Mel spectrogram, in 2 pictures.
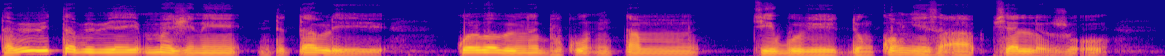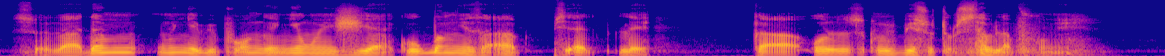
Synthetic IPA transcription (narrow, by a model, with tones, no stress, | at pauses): ta˨bi˦bi˦ta˨bi˦bi˦ma˦˨ʒi˦nɨ˦n̩˨tɨ˦ta˦βɨ˦lɨ˨ | ko˦lɨ˦ba˦bɨ˨lnɨ˦bʊ˨ku˦n̩˦ta˦m | teː˦bʊ˦ɾɨ˨dɨ˨ŋko˦m˦ɲɛ˦za̰˨ʔa˨pi˦ɛ˦lːɨ̰˨zʊ̰˨ʔʊ̰˨ | so̰˨la̰˨da˦mŋʊ˦ɲɛ˨bi˦pʰʊ̰˦ʔʊ̰˦ŋ˦ɡa̰˨ɲɛ˦ŋʊ˦n˦ʒi˦a̰˨ka˨o˦ɡ͡ba˦ŋ˦ɲɛ˦za̰˨ʔa̰˨ | pi˦ɛ̰ː˦ɨ̰˨ | ka̰˨o˦kbɛ˦so˨tʊ˨ɾsa˦bla̰˨pʰu̥ː˦˨nɨ̰˨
